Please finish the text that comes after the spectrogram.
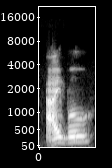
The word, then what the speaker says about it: Ibou: Ibu, his name is spelled IBOU, of Self-Made Pro reports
